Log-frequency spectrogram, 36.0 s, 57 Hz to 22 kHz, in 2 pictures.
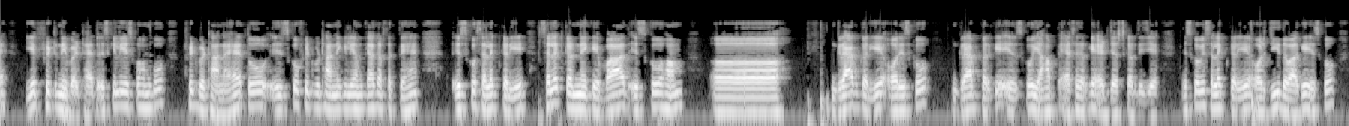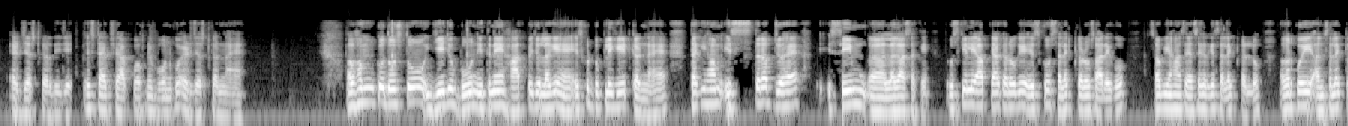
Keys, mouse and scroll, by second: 2.1 click, 3.5-5.1 middle drag, 5.1 click, 15.6 click, 16.9 g, 20.1-22.1 middle drag, 32.9 click.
